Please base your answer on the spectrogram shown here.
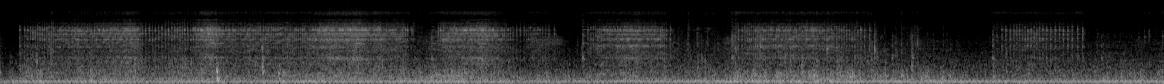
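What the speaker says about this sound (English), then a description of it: "I'll pull up the jib." The jib sail on a 32ft sailboat is hoisted with a run of mechanical ratcheting and line-hauling rattles in uneven bursts over a constant low engine hum and wind.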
